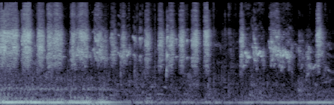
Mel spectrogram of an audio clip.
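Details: Several budgerigars in a feeding frenzy over vegetables give rapid, harsh squawks and chirps, many overlapping in quick succession, with a steady low hum underneath.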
